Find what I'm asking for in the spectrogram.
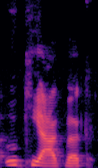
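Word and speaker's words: Utqiagvik: It is now Ukiagvik.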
